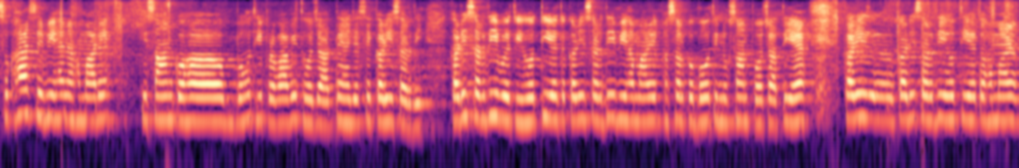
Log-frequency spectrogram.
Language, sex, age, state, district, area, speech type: Hindi, female, 45-60, Bihar, Madhubani, rural, spontaneous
